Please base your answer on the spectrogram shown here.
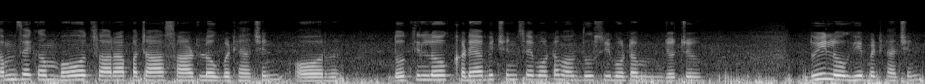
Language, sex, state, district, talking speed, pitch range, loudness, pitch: Garhwali, male, Uttarakhand, Tehri Garhwal, 200 wpm, 185-210 Hz, -16 LUFS, 195 Hz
